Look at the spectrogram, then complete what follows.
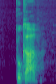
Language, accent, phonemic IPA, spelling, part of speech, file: French, France, /pu.kav/, poucave, noun / verb, LL-Q150 (fra)-poucave.wav
- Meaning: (noun) snitch, informer; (verb) to betray, to snitch on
